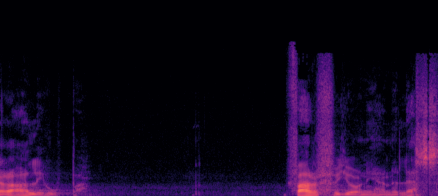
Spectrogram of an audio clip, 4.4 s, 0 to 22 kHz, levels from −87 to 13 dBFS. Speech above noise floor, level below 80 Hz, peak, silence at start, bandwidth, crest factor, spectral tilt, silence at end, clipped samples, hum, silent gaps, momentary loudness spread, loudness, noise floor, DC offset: 37 dB; -68 dBFS; -4 dBFS; 0 s; 17.5 kHz; 24 dB; -4.5 dB/octave; 0 s; under 0.1%; none; none; 20 LU; -26 LUFS; -63 dBFS; under 0.1%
